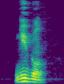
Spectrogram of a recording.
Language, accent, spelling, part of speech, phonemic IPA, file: French, France, bubon, noun, /by.bɔ̃/, LL-Q150 (fra)-bubon.wav
- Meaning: bubo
